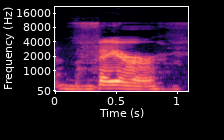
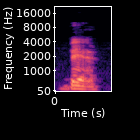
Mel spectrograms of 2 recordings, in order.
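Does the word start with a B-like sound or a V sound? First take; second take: V sound; B-like. First: It starts with a buzzing V sound. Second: It starts with a soft B-like sound. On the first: The speaker calls it wrong. "you don't usually have a V, so it's not ver" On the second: The speaker calls it right. "it's just ver"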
